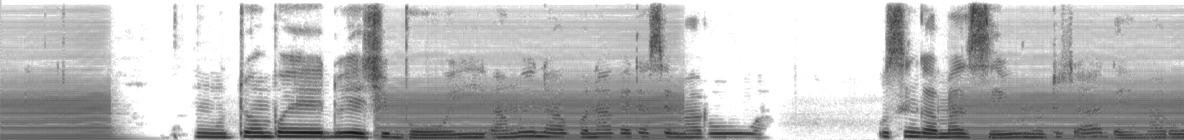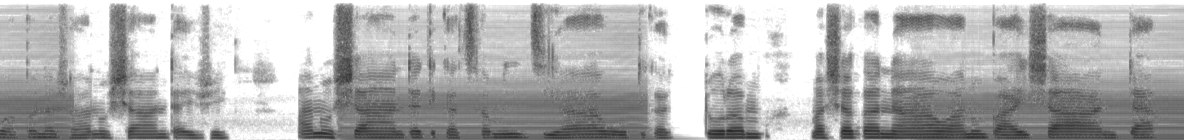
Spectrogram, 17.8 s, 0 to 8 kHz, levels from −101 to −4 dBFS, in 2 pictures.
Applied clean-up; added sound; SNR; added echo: none; Wind instrument, woodwind instrument; 12 dB; none.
